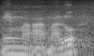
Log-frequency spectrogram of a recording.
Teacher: idgham bigunnah karena mim bertasdid cara bacanya ditahan dengan dengung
